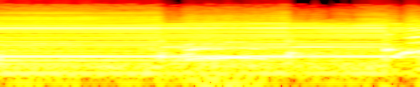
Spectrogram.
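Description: Steady reedy drone of the Yakshagana accompaniment holding one pitch, with a short sliding vocal sound under it about a second in.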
